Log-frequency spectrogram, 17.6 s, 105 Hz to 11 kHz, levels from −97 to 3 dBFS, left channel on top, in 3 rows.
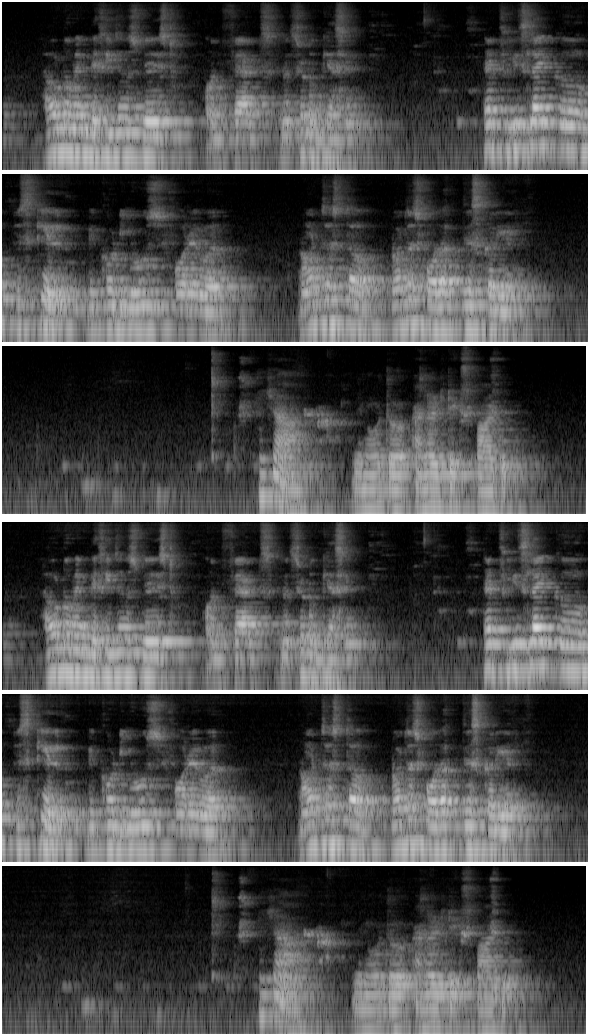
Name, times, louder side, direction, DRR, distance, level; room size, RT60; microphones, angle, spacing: voice 1, 0.4-1.7 2.0-3.6 4.8-8.2 8.8-11.0 12.5-12.6 14.1-14.2 14.9-15.0 16.3-16.4, right 1 dB, 25° right, 4 dB, 1.0 m, -29 dB
voice 2, 14.2-14.8 15.2-16.8, left 2 dB, 55° left, 5 dB, 0.7 m, -32 dB
7.2 x 5.0 x 5.9 m, 0.80 s
head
